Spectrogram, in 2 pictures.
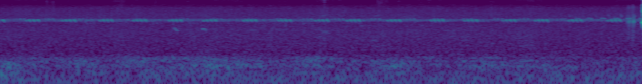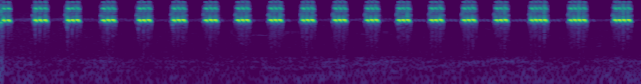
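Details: Night cricket calling from a hole in the ground; a faint steady high buzz with low rustling gives way to loud crisp chirps repeated about three times a second.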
